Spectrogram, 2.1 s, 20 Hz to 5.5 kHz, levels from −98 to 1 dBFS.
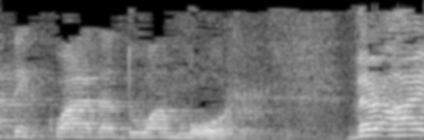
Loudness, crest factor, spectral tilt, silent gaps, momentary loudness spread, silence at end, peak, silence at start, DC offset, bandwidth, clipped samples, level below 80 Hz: -15 LUFS; 14 dB; -6.5 dB/octave; none; 16 LU; 0 s; 0 dBFS; 0 s; 0.4%; 5.4 kHz; under 0.1%; -56 dBFS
